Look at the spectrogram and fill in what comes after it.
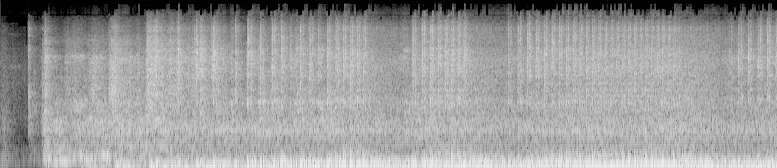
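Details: VW Super Beetle with rebuilt air-cooled engine, first start after install: quick crank, catches immediately and settles into a steady, even idle with a brisk regular beat; healthy start, may need some tuning.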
